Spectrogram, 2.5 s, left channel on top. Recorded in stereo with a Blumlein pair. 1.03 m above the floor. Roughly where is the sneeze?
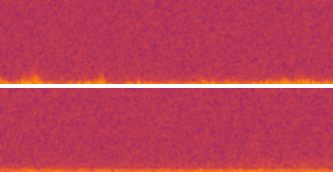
I don't hear a sneeze.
